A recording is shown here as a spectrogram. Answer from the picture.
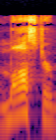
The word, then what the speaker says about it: Mostr: Now the Moster Bridge, M-O-S-T-R, like Noster, but spelt with an M.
